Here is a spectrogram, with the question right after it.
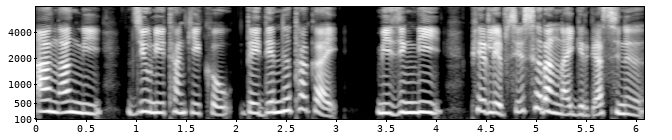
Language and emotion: Bodo, sad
